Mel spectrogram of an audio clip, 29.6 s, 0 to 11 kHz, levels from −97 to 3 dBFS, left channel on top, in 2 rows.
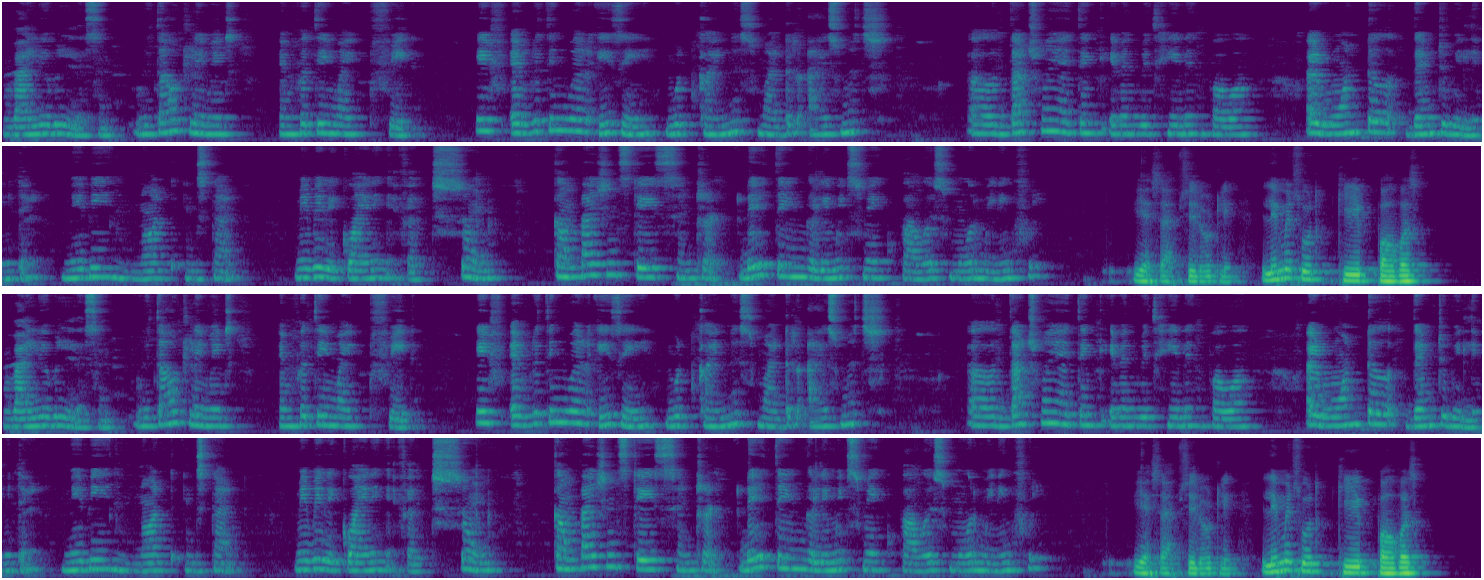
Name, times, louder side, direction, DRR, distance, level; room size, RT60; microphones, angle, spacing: voice 1, 0.0-2.3 2.8-4.2 4.7-8.8 9.6-12.5 13.0-17.2 17.7-19.8 20.3-25.2, right 1 dB, 40° right, 2 dB, 2.3 m, -41 dB
voice 2, 26.1-27.1 27.4-29.0, right 1 dB, 10° right, 4 dB, 0.7 m, -27 dB
6.5 x 5.2 x 6.9 m, 0.39 s
head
